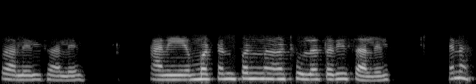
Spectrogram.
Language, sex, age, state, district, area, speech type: Marathi, female, 45-60, Maharashtra, Nagpur, urban, conversation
